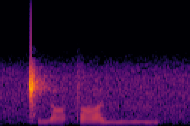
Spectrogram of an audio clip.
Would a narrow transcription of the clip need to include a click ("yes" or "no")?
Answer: yes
